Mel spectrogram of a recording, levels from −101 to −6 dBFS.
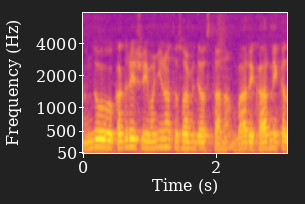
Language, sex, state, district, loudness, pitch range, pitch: Tulu, male, Karnataka, Dakshina Kannada, -16 LUFS, 135-155 Hz, 145 Hz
